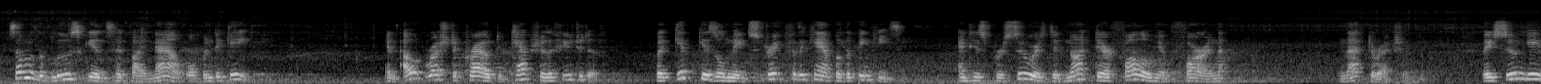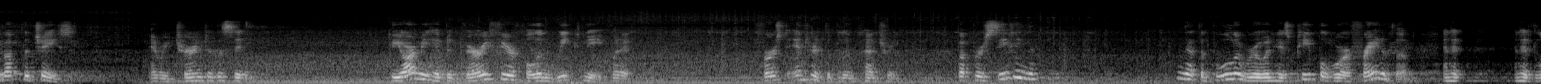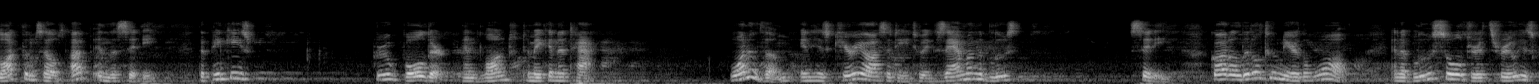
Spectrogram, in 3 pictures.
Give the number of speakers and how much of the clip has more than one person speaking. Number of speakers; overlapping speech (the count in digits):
1, no overlap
